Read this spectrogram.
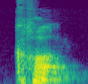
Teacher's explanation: দে আর strongly aspirated, যেগুলো হচ্ছে অনেক বেশি অ্যাসপাইরেটেড হতে হয় এবং সাউন্ড মানে বেশি বেশি বাতাস বের করতে হয়।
